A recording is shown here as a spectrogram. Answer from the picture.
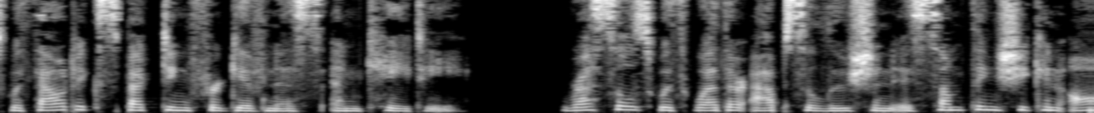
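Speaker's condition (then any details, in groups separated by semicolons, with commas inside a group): No condition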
